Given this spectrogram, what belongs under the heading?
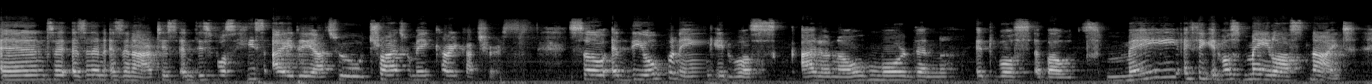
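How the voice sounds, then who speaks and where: A woman with a medium-pitched voice speaks fairly slowly while noticeable background noise plays behind her. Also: ordinary pitch variation. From Czech Republic. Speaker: caricature artist, former art teacher. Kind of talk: casual interview. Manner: halting, many self-corrections.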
